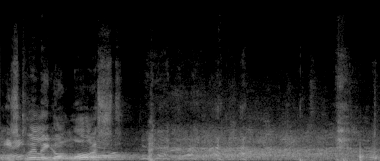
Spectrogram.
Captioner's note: audience laughs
